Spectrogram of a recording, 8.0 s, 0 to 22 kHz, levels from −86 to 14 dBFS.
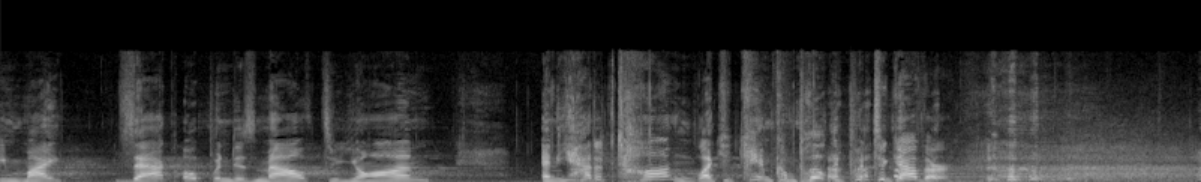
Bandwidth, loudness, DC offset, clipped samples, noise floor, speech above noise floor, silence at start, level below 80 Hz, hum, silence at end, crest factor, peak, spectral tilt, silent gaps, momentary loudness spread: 16 kHz; -19 LUFS; under 0.1%; under 0.1%; -46 dBFS; 26 dB; 0 s; -64 dBFS; none; 0 s; 20 dB; -2 dBFS; -2 dB/octave; none; 14 LU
